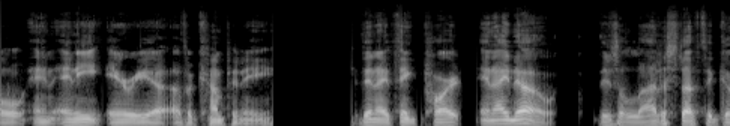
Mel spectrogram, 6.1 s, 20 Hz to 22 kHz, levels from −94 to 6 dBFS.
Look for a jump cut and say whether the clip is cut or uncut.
cut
